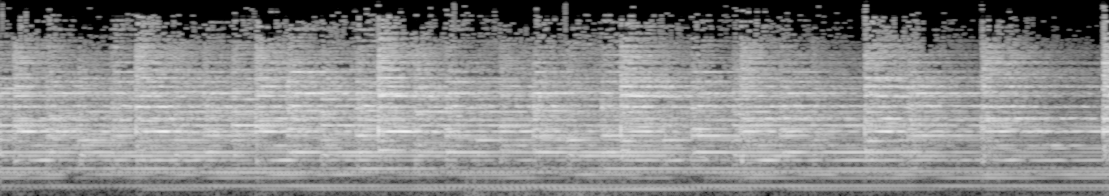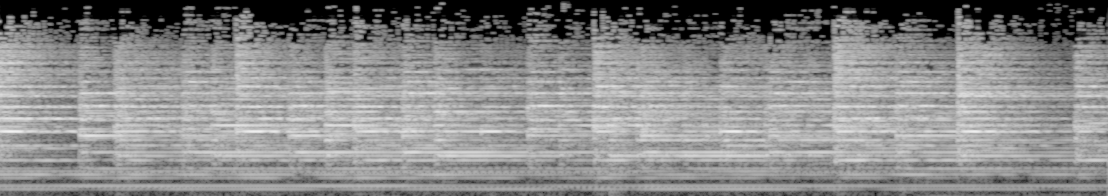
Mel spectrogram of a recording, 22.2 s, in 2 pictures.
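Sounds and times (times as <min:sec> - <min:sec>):
bells ringing in Gruagno: 0:00.0 - 0:22.1.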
